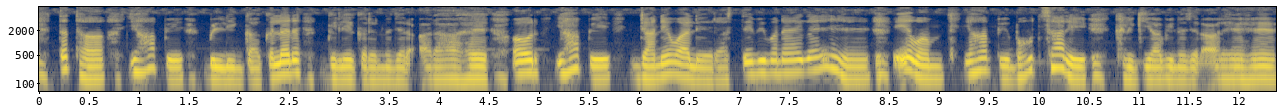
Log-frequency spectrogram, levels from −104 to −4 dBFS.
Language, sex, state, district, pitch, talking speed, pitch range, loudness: Hindi, male, Jharkhand, Garhwa, 135 Hz, 160 wpm, 130-175 Hz, -17 LUFS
